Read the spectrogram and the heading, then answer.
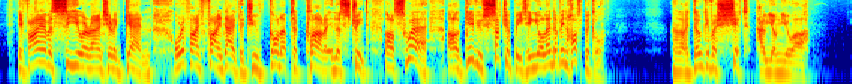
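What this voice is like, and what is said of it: Cold, menacing voice. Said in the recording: “in a cold voice.”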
